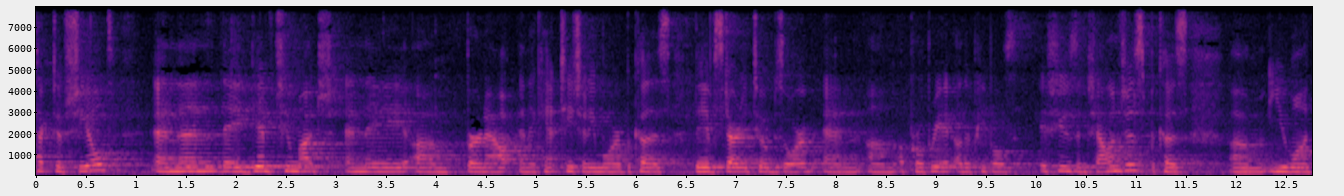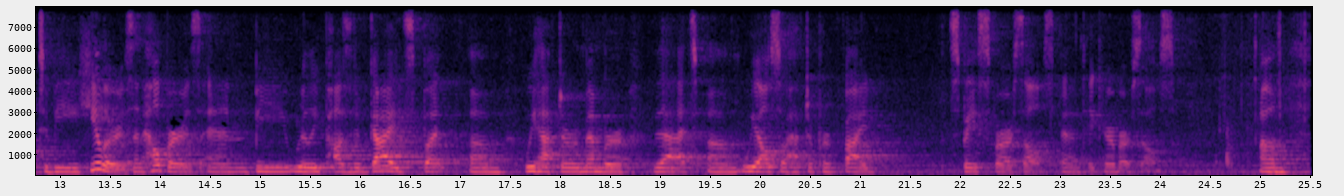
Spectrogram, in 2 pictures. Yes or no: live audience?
yes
